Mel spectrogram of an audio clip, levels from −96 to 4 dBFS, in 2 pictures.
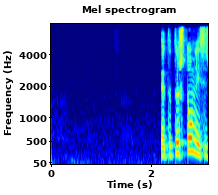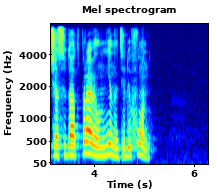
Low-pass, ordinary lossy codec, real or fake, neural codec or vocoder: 7.2 kHz; MP3, 48 kbps; real; none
